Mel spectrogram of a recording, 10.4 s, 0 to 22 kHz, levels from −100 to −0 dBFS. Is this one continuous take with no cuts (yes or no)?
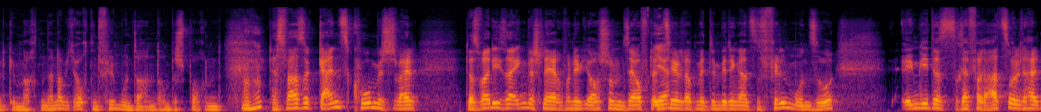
yes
